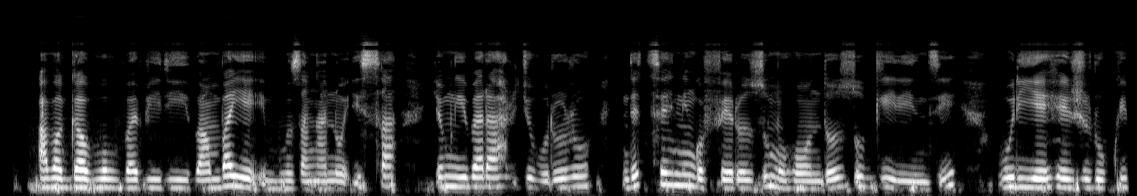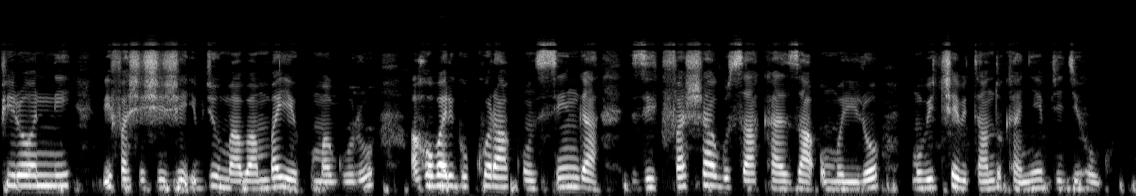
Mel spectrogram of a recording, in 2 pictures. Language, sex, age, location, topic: Kinyarwanda, female, 25-35, Kigali, government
